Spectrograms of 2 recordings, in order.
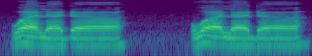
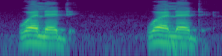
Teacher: Cara bacanya adalah bunyi yang terpantul ringan. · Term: qalqalah sughra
